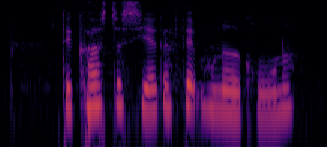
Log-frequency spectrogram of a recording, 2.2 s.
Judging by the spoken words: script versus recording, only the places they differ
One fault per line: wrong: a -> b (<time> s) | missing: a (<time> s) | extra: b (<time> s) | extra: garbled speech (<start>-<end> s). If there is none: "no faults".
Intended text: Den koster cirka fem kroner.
wrong: Den -> Det (0.4 s)
extra: hundrede (1.4 s)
